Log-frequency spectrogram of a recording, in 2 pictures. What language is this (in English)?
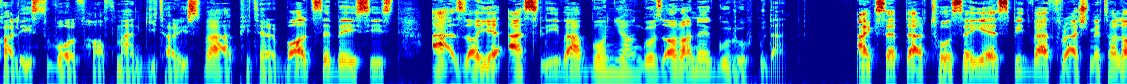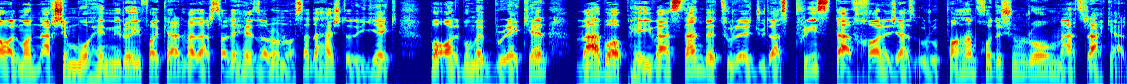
Persian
